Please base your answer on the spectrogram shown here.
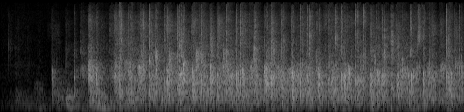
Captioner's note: audience applauds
